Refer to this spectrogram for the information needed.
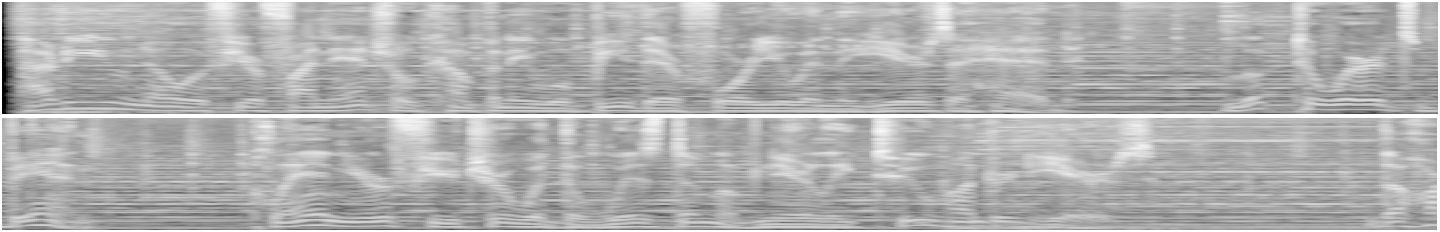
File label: commercials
